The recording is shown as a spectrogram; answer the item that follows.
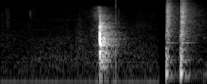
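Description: A single knife cut through cucumber onto a wooden cutting board about a second in. Near the end, two quick drum hits open a background music track.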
